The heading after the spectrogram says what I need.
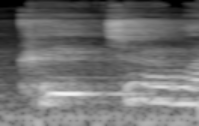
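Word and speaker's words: קץ: 그런데 이 여름 과일이라고 번역된 이 단어가 콰이츠라고 하는 단어입니다. 그런데 이 콰이츠라고 하는 단어와 또 종말 또는 마지막 때라고 하는 단어와 발음이 너무 비슷해요. 퀘이츠라고 하는 단어예요.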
